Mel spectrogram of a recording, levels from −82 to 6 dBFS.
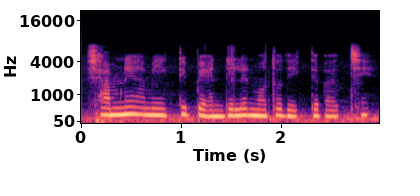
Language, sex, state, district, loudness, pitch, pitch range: Bengali, female, West Bengal, Cooch Behar, -11 LUFS, 190 Hz, 175-210 Hz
